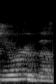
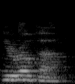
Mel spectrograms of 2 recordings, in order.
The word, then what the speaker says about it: Yoruba: My story became a legend, and the word Yoruba began to be mispronounced as Europa.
